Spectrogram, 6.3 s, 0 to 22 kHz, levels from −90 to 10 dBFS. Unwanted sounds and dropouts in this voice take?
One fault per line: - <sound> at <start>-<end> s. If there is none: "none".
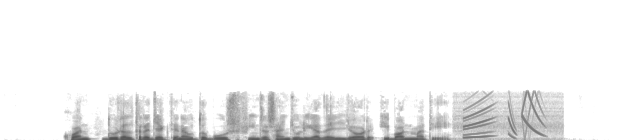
- chirp at 4.6-5.5 s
